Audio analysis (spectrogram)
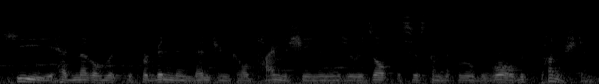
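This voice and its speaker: A man's voice: low voice, fairly even intonation, fast talker, over music. A man hosting a gaming video, reading a visual novel aloud and adding casual, joking commentary.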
